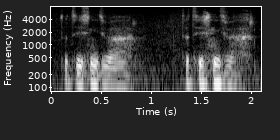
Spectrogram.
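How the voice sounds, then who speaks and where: An actor playing an obsessed, threatening man in a radio soap, halting and insistently repeating his words. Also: lowish voice, flat delivery, fairly bright tone, breathy edge. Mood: stunned. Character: obsessed, desperate man hunting lost paintings, threatening. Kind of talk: 1990s radio soap acting.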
